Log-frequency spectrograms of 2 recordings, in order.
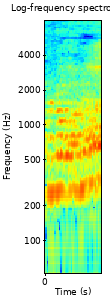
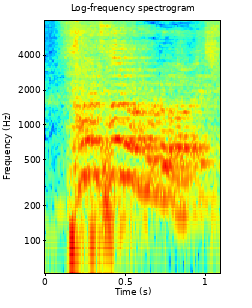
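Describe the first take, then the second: First: It is said quietly and weakly. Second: It is said loudly and boldly.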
